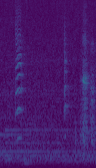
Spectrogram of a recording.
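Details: Cotton, a pet zebra finch, sings a few short, nasal, buzzy notes in quick succession.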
